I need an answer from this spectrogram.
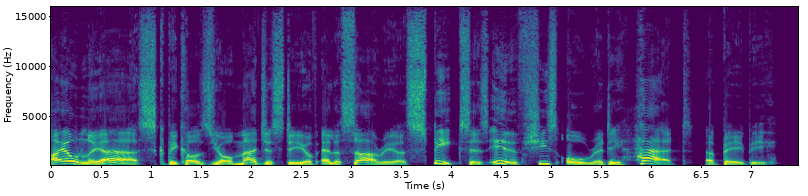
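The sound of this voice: The voice is heard reading aloud. It is an unforced reading voice.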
